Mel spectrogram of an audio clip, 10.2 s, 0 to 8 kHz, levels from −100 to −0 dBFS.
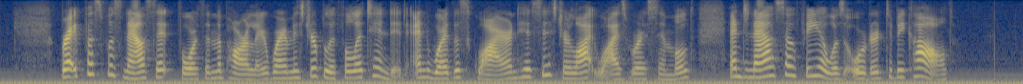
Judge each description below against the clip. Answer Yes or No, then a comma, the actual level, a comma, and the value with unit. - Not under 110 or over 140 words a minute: No, average, 175 wpm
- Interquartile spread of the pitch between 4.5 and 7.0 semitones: Yes, average, 5.3 semitones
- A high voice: Yes, high, 230 Hz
